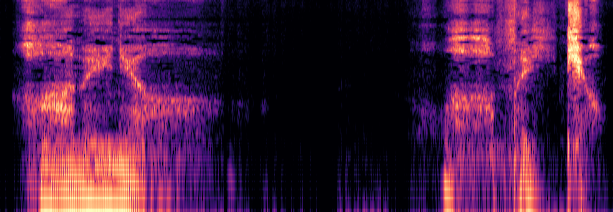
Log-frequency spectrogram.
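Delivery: slow, barely voiced musing; wry whisper. A narrator's reading. Ji mulling over the killer's name, whispering wryly. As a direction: breathe the name out slowly, fading away. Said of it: "苦笑着说".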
